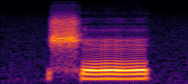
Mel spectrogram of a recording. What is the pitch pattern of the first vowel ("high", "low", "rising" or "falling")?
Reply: high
